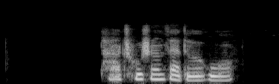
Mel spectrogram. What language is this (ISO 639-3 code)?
zho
